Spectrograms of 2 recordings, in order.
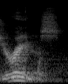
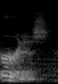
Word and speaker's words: Uranus: giggle every time and you're gonna call them Gaia and Uranus I've gotten used to it that's fine just realize that I refer to them I'm going to use the official name to say here Ghia and earnest and in your heads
